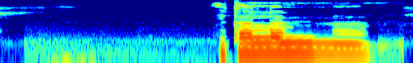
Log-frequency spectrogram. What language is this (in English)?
Santali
